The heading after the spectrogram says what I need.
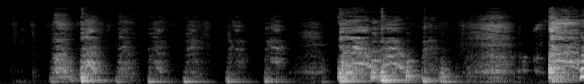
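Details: Residual morning catarrh after a resolving chest infection: a run of about ten harsh coughs, some rattling and phlegmy, then throat clearing; a wet productive cough bringing up mucus.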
